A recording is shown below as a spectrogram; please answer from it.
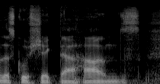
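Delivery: soft, put-on, vaguely European German accent. Recalling a scene, the speaker quotes one of the Iceland team: European German accent. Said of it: "kind of like European German accent".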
